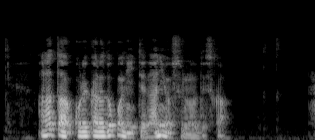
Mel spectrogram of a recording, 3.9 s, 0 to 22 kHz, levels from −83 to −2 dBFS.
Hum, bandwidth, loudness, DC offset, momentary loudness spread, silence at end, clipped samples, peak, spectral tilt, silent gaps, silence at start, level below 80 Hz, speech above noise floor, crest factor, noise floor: none; 7.2 kHz; -24 LUFS; under 0.1%; 17 LU; 0 s; under 0.1%; -6 dBFS; -8.5 dB/octave; none; 0.5 s; -50 dBFS; 45 dB; 20 dB; -69 dBFS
